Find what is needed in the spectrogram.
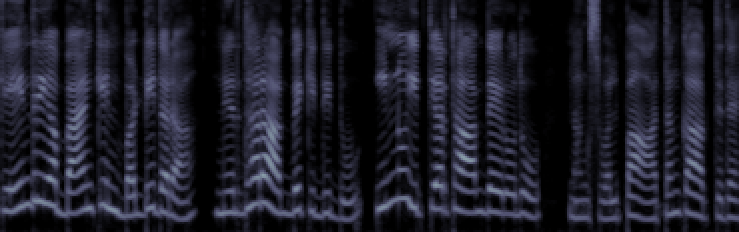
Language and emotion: Kannada, fearful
